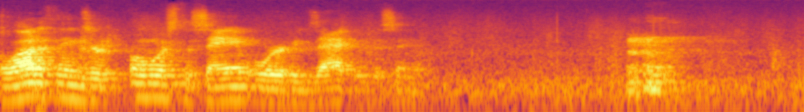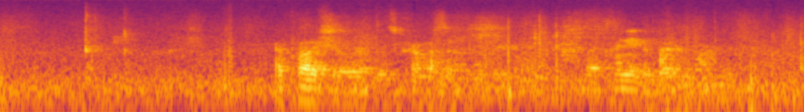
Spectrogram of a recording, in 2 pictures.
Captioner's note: clears throat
